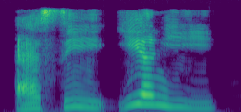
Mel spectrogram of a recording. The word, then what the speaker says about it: scene: 还是要抓住我们的诀窍，S C，先去看后方的元音字母是不是 E，再去决定它的发音。在 actual 更多练习的生词中，同学们也可以多加练习，去查一查它的读音以及解释。好的，我们再把这三个生词再带一遍：S C L E，scale，scale，scale，规模比例。 S C E N E scene scene scene 场面情景，S C O P E scope scope scope 范围视野，也希望同学们多加练习。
